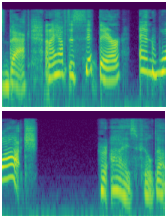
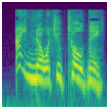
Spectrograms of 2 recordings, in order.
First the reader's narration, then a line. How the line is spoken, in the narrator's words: Karen snapped, and she burst into tears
